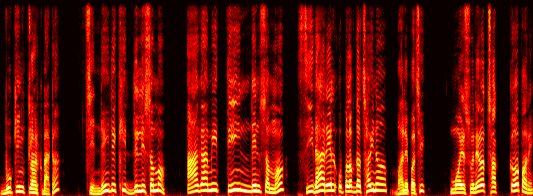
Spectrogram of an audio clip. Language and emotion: Nepali, surprised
